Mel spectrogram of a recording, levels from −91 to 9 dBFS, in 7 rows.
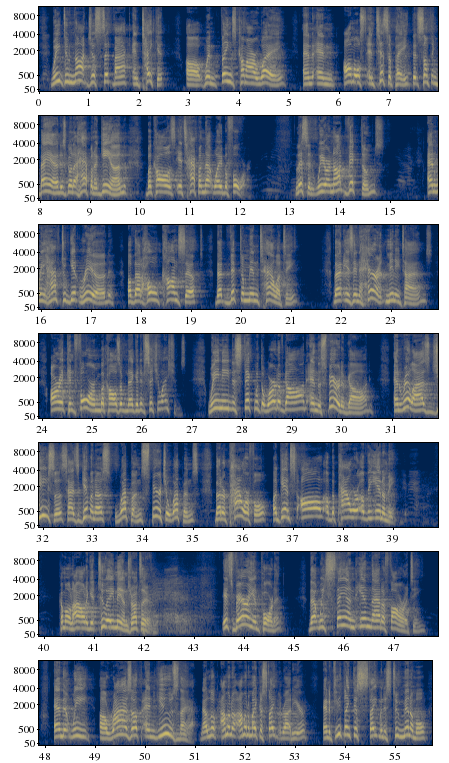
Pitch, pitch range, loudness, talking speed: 225 Hz, 200-260 Hz, -20 LUFS, 155 wpm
